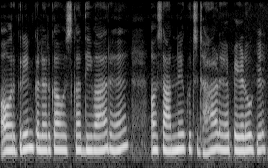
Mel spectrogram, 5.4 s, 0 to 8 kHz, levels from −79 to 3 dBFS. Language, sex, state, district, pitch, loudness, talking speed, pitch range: Hindi, female, Bihar, Patna, 220 Hz, -13 LUFS, 155 wpm, 215-230 Hz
